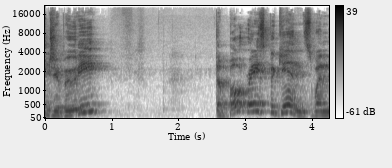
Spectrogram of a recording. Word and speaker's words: Djibouti: one's a lot of fun D is for Djibouti can you say Djibouti the boat race begins when the handsome judge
